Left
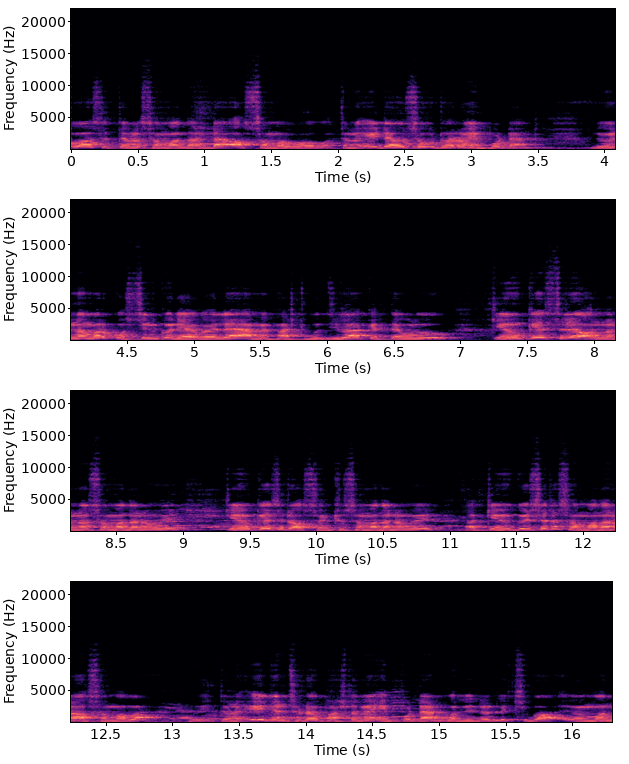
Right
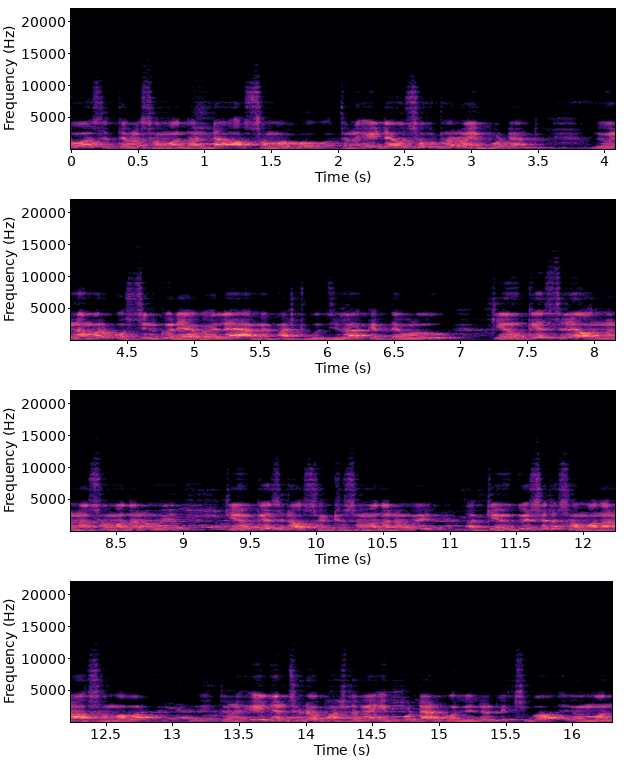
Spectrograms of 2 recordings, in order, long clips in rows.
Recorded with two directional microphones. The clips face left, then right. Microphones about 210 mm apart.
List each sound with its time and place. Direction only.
0.0 s speech: 50° left (ahead or behind)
